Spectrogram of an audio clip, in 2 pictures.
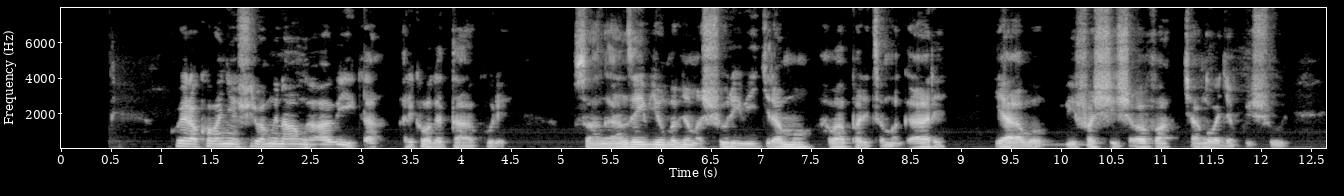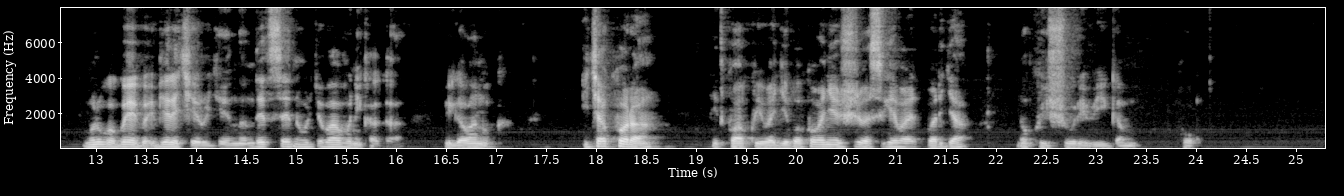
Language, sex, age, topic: Kinyarwanda, male, 25-35, education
